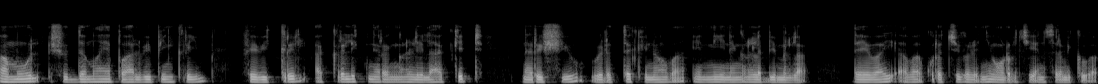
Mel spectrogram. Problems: none marked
